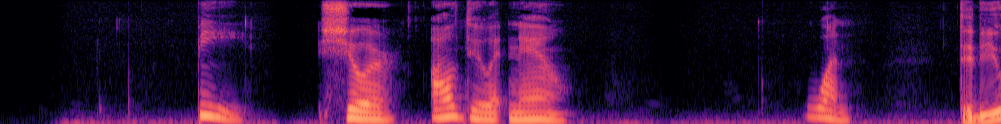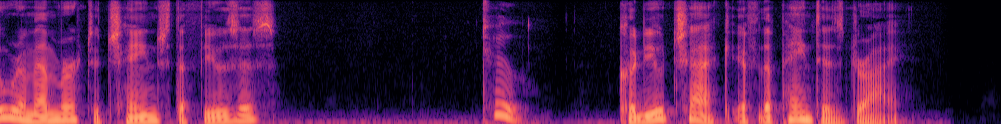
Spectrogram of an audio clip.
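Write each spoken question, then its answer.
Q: Sure, I'll do it now.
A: 2: Could you check if the paint is dry?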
